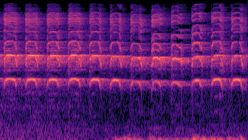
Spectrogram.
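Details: A crested barbet (Trachyphonus vaillantii) outside a house gives a harsh, buzzy alarm call at a spotted bush snake in a tree, rapid pulses about six to seven per second, rising and falling in loudness, with a faint low rumble behind.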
